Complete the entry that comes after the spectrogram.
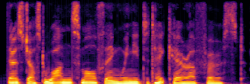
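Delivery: ordinary delivery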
